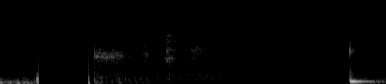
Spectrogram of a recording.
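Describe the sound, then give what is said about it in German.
Quiet scratching of a pen moving across a slip of paper in a short burst of strokes, framed by a few soft knocks and bumps before and after. “Ja, ich höre, wie du schreibst.”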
